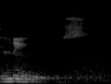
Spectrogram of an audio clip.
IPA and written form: luːz (lose)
